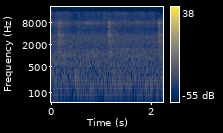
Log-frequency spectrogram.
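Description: Faint scratching of a marker writing on a board, a few light strokes over quiet room hiss.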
